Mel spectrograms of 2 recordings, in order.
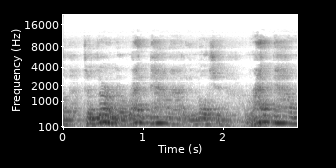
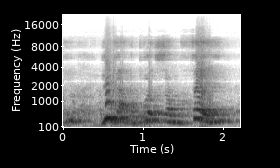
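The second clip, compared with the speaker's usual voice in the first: loud, rising preacher's exhortation; punched-out pulpit shout; full-force preaching; 5 semitones higher, 9 dB louder, slower than usual. Real, not acted. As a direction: drive it home to the congregation, slowing at the end.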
